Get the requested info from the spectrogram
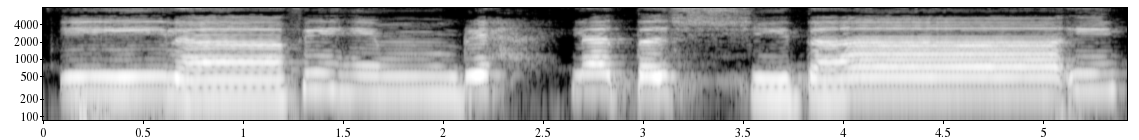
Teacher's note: جب حروف مدہ کے بعد حمزہ ایک ہی کلمے کے اندر آ جائے، اب شتائی اس کا یہ حمزہ جو ہے اس کا حصہ ہے، تو پھر ہم یہاں پر الف مدہ کے بعد جب حمزہ آ گیا ہے اور حمزہ اسی کلمے کے اندر ہے تو ہم اس کی مقدار توسط کریں گے. توسط کا مطلب ہے دو الف کے برابر اور 4 حرکت کے برابر اس کو ہم پڑھیں گے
